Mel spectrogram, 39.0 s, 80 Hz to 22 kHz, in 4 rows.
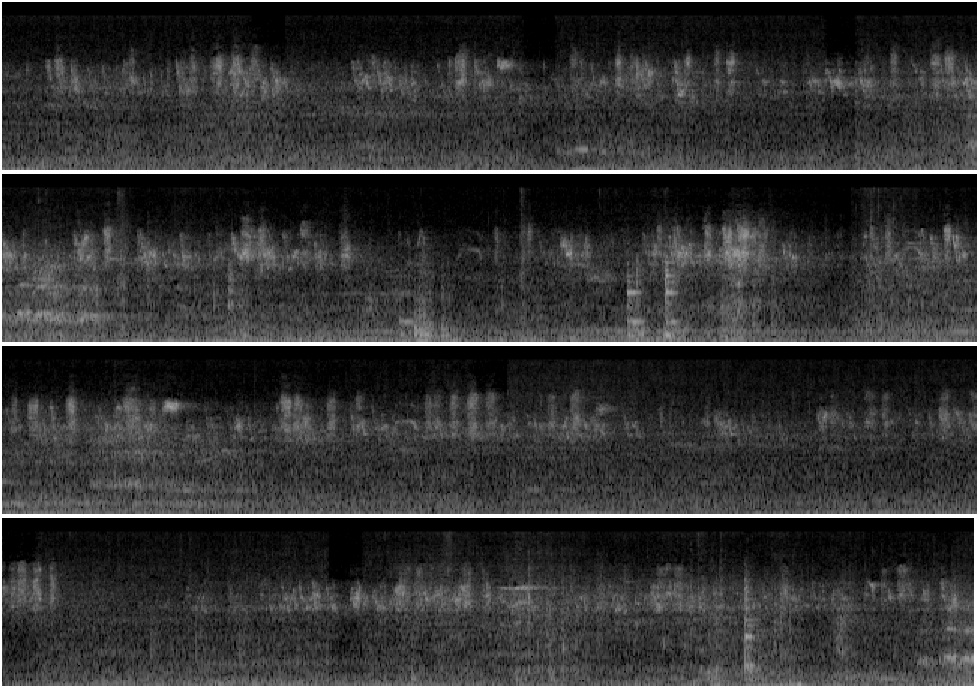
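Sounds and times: small birds chirping: 0.0 - 38.9.

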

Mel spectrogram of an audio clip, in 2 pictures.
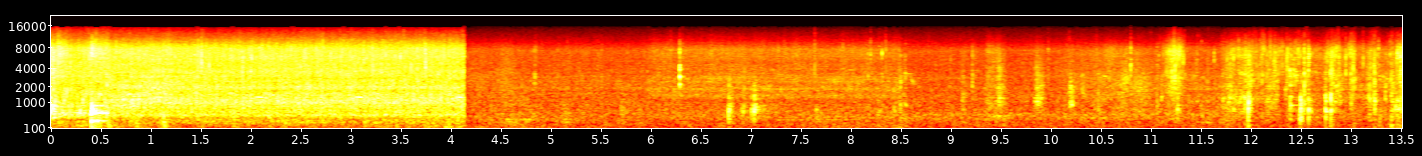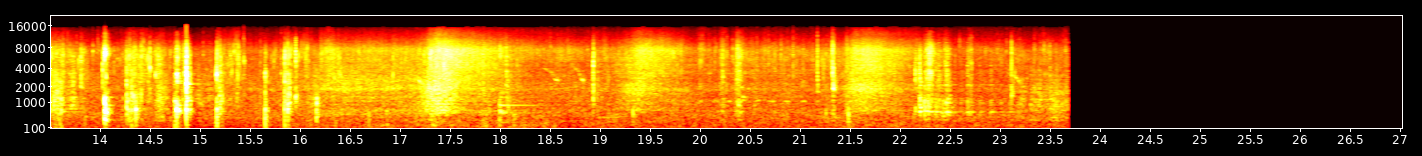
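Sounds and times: chicken sizzling in hot oil: 0.0 - 4.2, 10.8 - 23.7
chicken rubbed in steel bowl: 11.1 - 23.7.

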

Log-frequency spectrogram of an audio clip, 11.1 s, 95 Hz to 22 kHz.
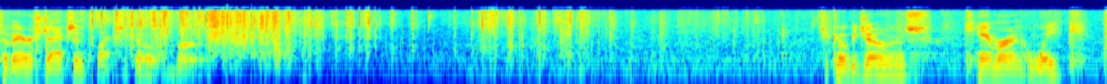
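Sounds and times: foil wrapper tearing and crinkling: 0.8 - 6.1.

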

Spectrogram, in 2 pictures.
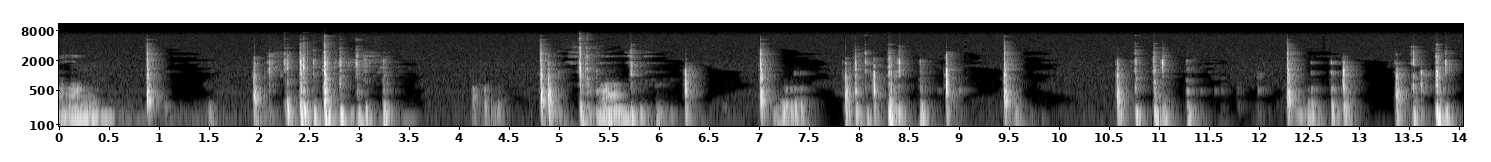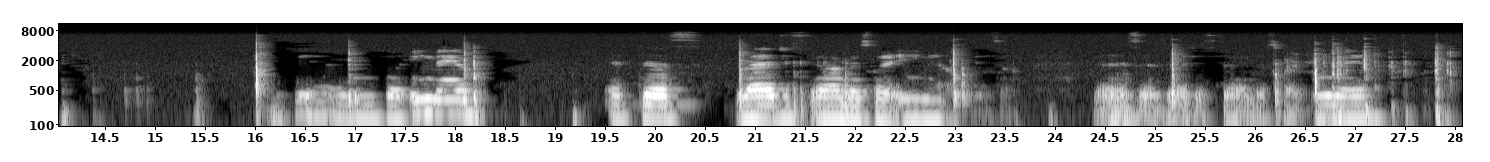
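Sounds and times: keyboard key clicks: 26.2 - 28.0.

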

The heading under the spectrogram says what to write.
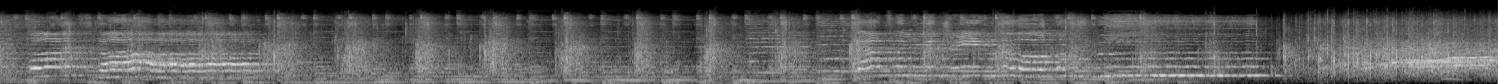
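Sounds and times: musical accompaniment: 0.0 - 12.7
girl singing into microphone: 0.3 - 2.6, 8.6 - 12.8
applause: 2.0 - 10.8, 11.4 - 14.9.

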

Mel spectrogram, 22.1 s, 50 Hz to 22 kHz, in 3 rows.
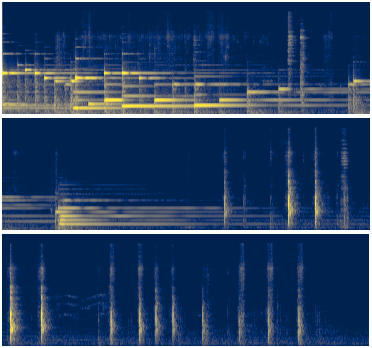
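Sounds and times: piano chord: 0.0 - 11.7
knife chopping on wooden board: 13.0 - 15.7, 16.9 - 20.8.

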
